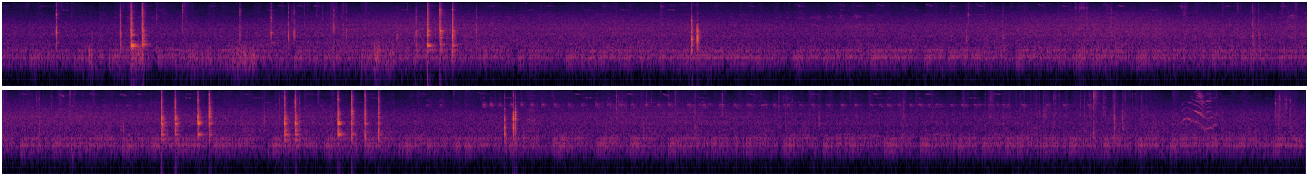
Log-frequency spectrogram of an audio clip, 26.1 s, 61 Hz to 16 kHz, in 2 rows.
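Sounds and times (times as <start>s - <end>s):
sharp clicks and knocks: 0.6s - 1.6s, 2.7s - 3.0s, 4.2s - 4.7s, 14.7s - 15.2s, 15.8s - 16.9s.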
